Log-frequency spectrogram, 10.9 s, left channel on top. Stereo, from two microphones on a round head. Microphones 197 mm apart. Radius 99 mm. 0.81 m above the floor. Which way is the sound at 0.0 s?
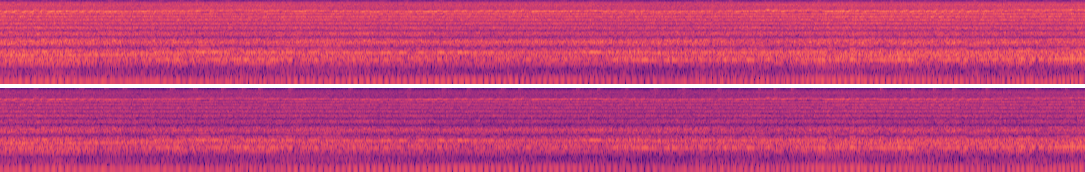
40° left (ahead or behind).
